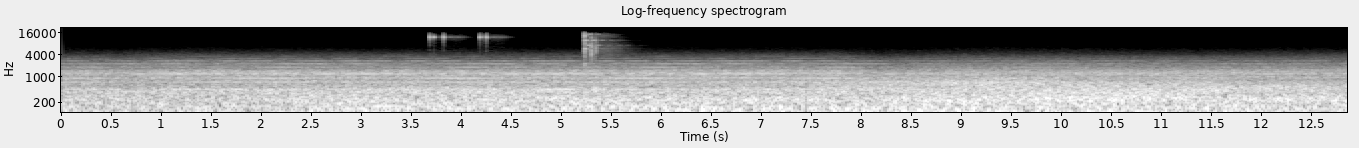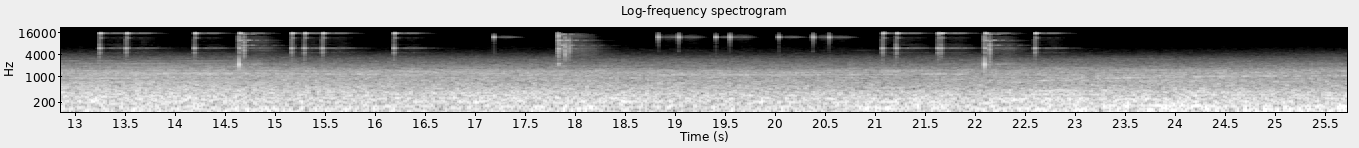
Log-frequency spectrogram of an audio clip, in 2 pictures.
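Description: A parked airliner's jet engines hum steadily.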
